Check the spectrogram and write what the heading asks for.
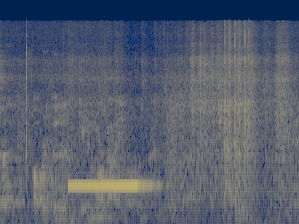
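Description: A single steady tone lasting about a second, the loudest sound here, rising slightly and then cutting off, over background chatter of voices.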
